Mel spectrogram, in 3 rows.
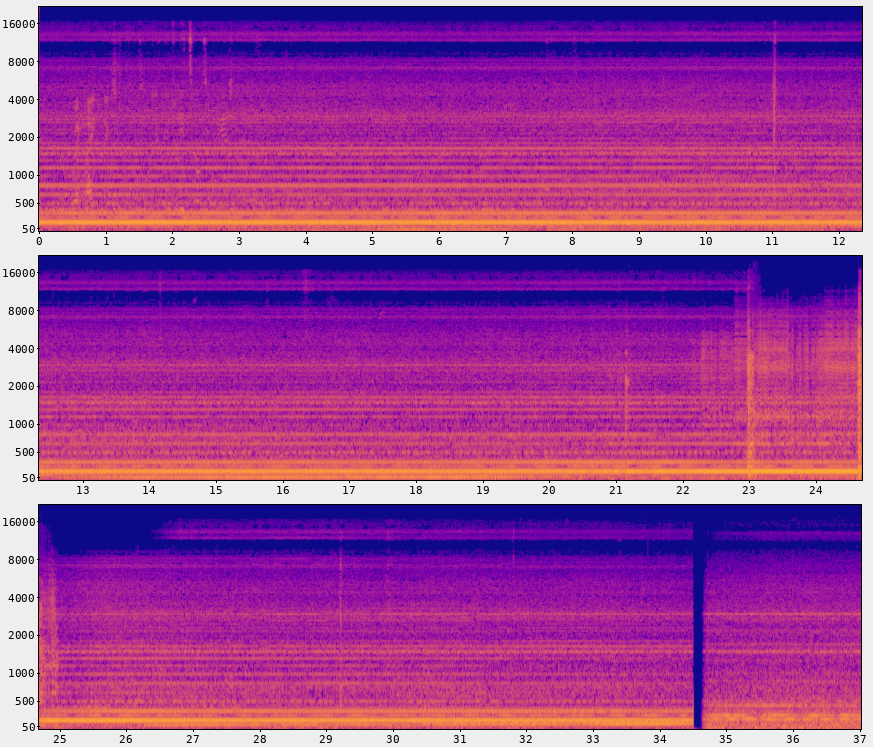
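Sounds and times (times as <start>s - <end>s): aircraft cabin droning hum: 0.0s - 37.0s
low rumble: 0.0s - 37.0s
pulsing tone: 1.2s - 37.0s.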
